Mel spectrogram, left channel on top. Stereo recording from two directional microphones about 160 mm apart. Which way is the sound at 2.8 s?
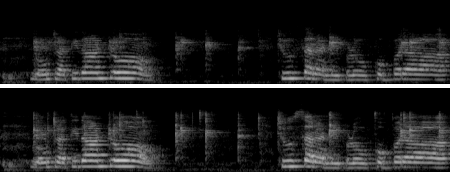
20° left (ahead or behind).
